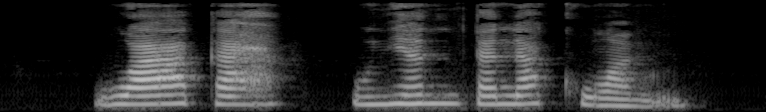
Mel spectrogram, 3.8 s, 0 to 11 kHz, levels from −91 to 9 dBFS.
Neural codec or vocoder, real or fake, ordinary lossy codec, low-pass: autoencoder, 22.05 kHz, a latent of 192 numbers a frame, VITS, trained on one speaker; fake; MP3, 48 kbps; 9.9 kHz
